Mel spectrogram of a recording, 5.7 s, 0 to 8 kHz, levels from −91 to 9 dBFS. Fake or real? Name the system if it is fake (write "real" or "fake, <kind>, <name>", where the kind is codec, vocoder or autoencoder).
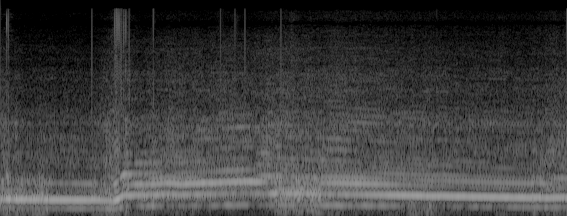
real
